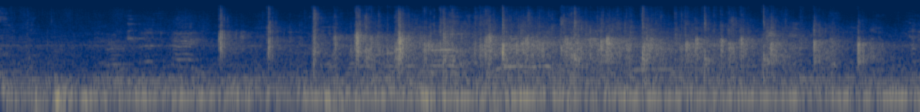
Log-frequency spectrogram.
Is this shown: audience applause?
yes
